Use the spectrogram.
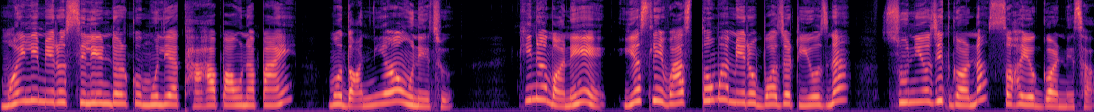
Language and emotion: Nepali, happy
